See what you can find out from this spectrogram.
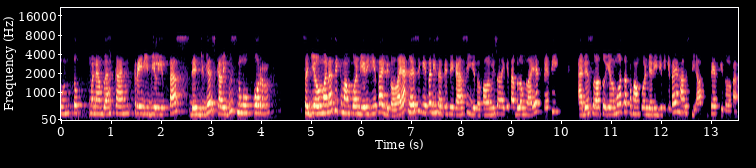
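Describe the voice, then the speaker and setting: A woman's voice, high in pitch with ordinary pitch variation, at a very fast pace. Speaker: wedding MC. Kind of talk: interview. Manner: formal.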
